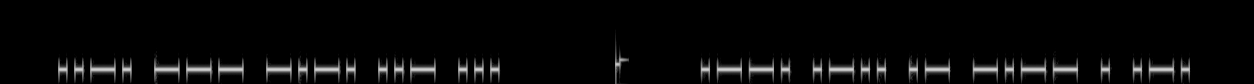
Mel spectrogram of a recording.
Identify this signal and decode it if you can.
Morse code, heard as a keyed tone, about 15 wpm, 700 Hz. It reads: FOCUS PLAYER
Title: Sentences from Top 1000 Words - Review Part 4 - New Word Drill - 15wpm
